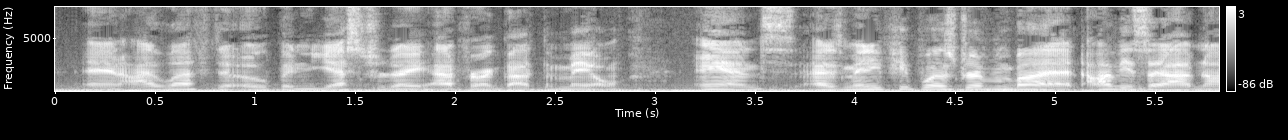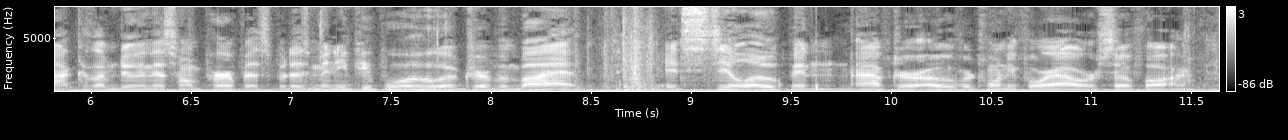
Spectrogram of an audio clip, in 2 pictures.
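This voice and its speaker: A man talks at a very fast pace. The sound is dry with no echo, and noticeable background noise runs underneath. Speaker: student vlogger. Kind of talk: casual vlog chat. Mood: amused, chatty. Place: car. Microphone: phone near.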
